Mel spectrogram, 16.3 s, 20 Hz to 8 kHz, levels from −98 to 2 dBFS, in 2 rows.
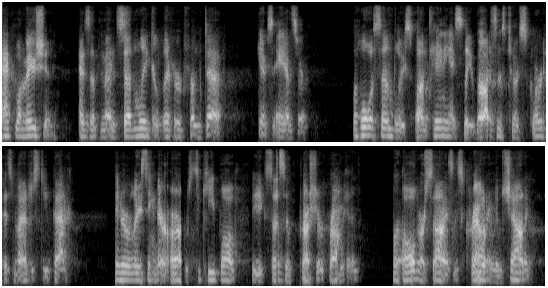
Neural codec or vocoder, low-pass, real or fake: codec, 24 kHz, 1.5 kbps, HILCodec; 7.2 kHz; fake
